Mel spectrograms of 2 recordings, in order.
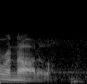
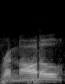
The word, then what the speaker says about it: Ronaldo: Okay, Cristiano Ronaldo.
